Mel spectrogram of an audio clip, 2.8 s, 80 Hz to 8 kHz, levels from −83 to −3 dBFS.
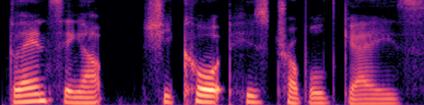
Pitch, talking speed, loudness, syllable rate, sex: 155 Hz, 150 wpm, -19 LUFS, 3.6 syllables/s, female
